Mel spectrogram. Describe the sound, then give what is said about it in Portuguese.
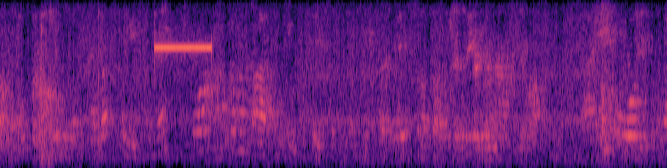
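A single steady electronic beep of about half a second rings out loud and clear, like a voicemail prompt, over a murmur of background voices and noise. “Após o bip, deixe seu recado.”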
